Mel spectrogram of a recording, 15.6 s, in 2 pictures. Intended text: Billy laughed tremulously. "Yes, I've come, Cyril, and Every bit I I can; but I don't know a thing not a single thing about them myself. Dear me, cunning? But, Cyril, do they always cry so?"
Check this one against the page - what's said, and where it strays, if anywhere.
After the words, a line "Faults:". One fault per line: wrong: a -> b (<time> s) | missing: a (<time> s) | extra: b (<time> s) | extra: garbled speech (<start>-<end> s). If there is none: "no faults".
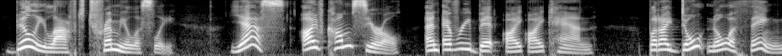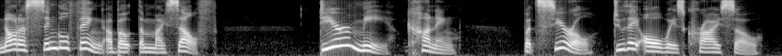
Billy laughed tremulously. "Yes, I've come, Cyril, and Every bit I I can; but I don't know a thing not a single thing about them myself. Dear me, cunning? But, Cyril, do they always cry so?"
Faults:
no faults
